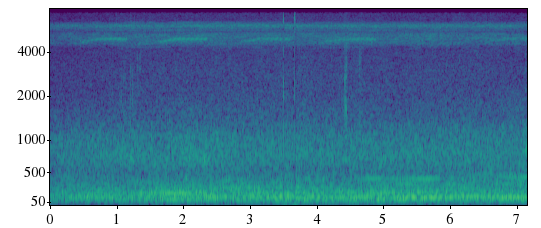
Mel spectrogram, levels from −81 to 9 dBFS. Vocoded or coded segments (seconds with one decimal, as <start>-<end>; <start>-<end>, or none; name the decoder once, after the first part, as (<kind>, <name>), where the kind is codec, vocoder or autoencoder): none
